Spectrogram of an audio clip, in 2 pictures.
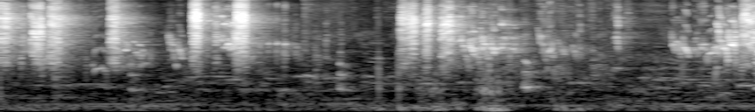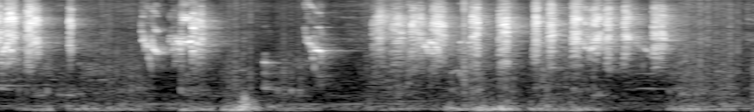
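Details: Australian parrot calling: harsh, noisy squawks in dense bursts across eleven seconds, clustered outbursts separated by brief quieter gaps, with a low rumbling background.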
